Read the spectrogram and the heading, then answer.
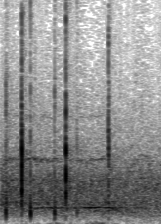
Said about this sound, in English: A big round of applause Mandel. For Howie Mandel.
